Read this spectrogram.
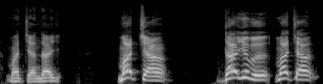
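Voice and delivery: ordinary delivery

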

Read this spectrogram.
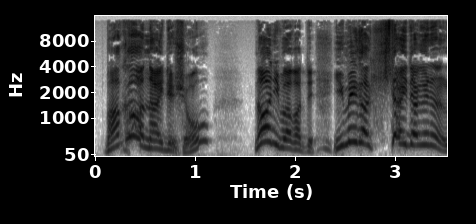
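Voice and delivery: high, loud, wounded protest; indignant wife. Acted. Wife protesting at her husband's insult, indignant. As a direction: protest the insult, climbing in pitch.

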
